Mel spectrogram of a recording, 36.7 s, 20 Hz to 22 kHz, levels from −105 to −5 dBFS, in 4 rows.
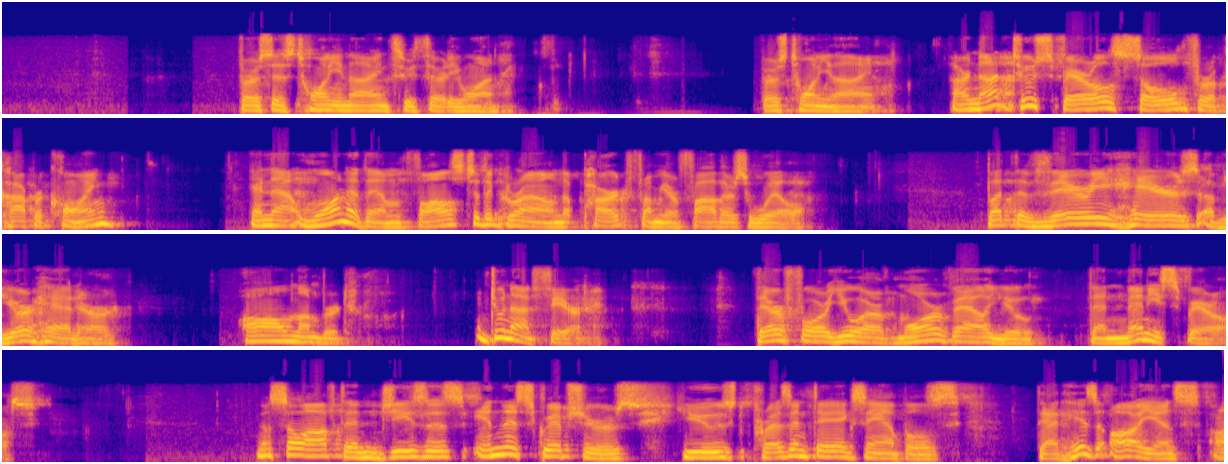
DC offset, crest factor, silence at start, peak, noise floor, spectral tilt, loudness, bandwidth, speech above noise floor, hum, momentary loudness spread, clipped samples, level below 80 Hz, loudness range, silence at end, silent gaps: under 0.1%; 14 dB; 1.8 s; -6 dBFS; -79 dBFS; -4 dB/octave; -19 LUFS; 8 kHz; 60 dB; none; 8 LU; under 0.1%; -54 dBFS; 6 LU; 0 s; none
